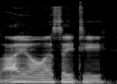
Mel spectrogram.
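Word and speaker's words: iOSAT: on Amazon look them up on the web it's spelled i-o-s-a-t i o sat tablets if you can find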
